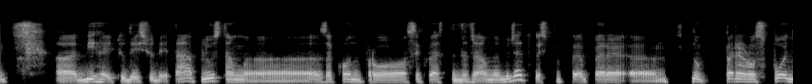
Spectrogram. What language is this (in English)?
Ukrainian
